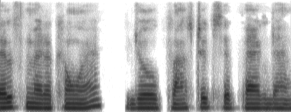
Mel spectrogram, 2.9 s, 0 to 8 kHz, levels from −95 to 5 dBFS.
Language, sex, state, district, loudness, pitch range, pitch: Hindi, male, Chhattisgarh, Rajnandgaon, -17 LUFS, 115-125 Hz, 120 Hz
